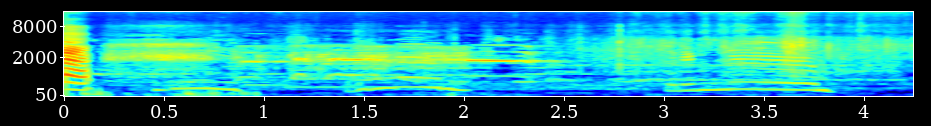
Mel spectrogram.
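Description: A rooster crowing: three drawn-out calls that rise and then fall, the longest near the end.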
